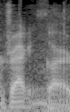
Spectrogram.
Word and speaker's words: Drakengard: We're pronouncing it right though. Drakengard, right?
